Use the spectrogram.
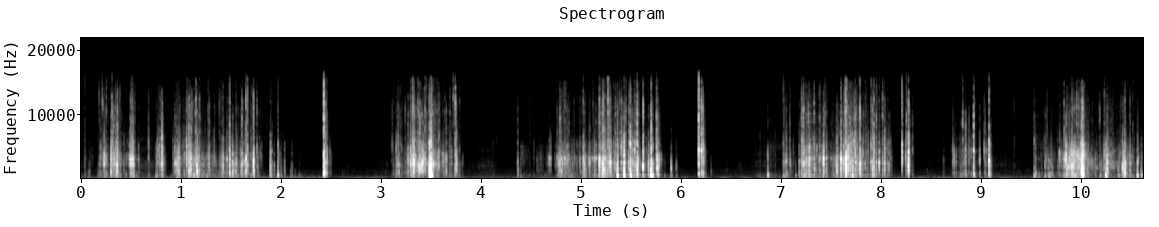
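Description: A hand wearing rings digs into and stirs small hard-shelled jelly beans and sugar-coated candies in a clear plastic tub, making them clatter against each other and the plastic. Bursts of dense, bright rattling come in waves, separated by short quiet pauses and a few sharp single clicks.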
